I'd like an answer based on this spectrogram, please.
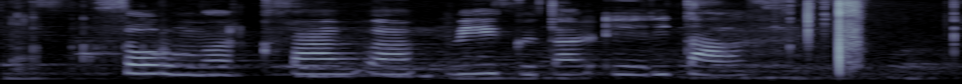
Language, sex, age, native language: Icelandic, female, 13, Icelandic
